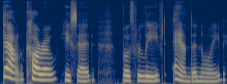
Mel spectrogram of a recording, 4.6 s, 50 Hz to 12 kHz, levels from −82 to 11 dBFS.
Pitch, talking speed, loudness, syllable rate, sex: 210 Hz, 105 wpm, -19 LUFS, 3.1 syllables/s, female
